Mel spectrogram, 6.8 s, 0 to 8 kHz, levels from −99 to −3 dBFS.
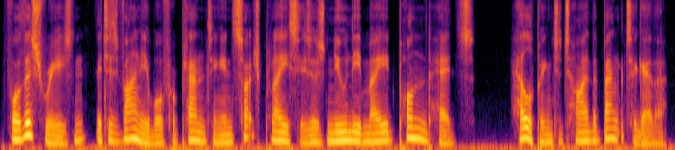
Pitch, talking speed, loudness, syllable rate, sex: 125 Hz, 195 wpm, -20 LUFS, 5.0 syllables/s, male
